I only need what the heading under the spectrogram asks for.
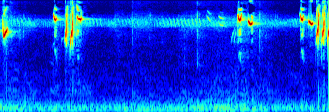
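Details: Algerian goldfinch singing tiwawti, galoubi and serfati phrases, meant as a tutor song for young birds: short bursts of high twittering notes separated by pauses, ending in a quick rattling cluster.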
